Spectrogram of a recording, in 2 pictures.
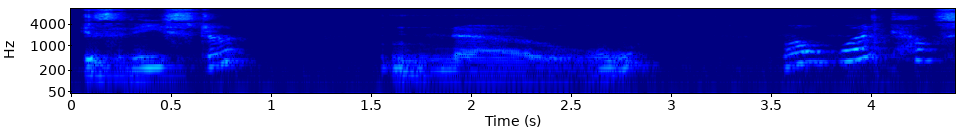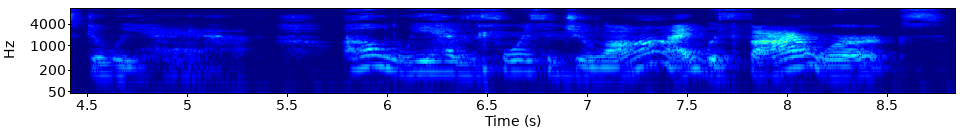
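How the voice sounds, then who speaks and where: An older American woman in her seventies or beyond talks and reads to preschoolers at storytime, in simple, deliberate, teacher-like phrases, recorded from a few steps away in a living room. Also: low-pitched, huge pitch swings, fairly bright tone, far from the mic. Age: 70s or older. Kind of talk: storytime talk and picture-book reading for young children. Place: living room at home, indoors. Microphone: camera a few steps away.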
